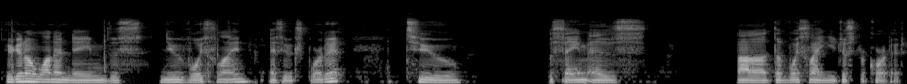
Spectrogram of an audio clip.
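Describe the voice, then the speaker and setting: Narrating a tutorial, a man speaks in a fairly low, steady voice at a measured pace. His style is casual, offhand, and informal, with a bit of mild cursing.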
